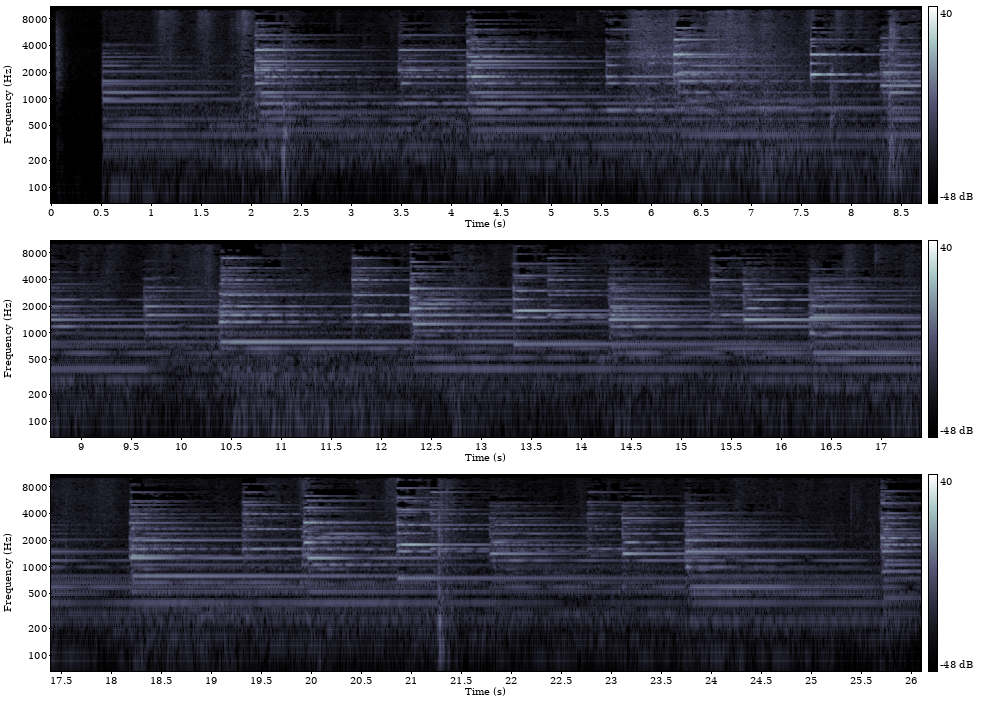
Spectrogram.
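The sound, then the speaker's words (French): A church bell carillon plays a Christmas carol, a slow melody of struck, ringing bell notes, each decaying into the next, sounding fairly soft and steady throughout. “Tout le monde a reconnu Douce Nuit. Évidemment, ça fait partie du cheptel, du capital de chant que l'on peut jouer pour Noël.”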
